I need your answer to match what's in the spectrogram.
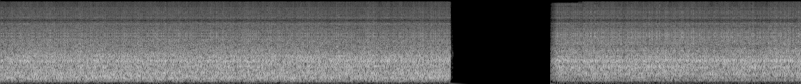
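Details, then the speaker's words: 1981 Toyota Corona RT132R, 18R-C engine, after the tappets were reset with a larger gap: smooth, even, faster idle with no stalling or shaking and a steady water pump whir on top. The chain is still expected to sound unhappy. Normal idle. "Running so much better, a lot faster too. Still all I can hear is water pump. Much nicer."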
